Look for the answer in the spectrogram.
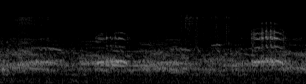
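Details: Common cranes in a vast roost at Tablas de Daimiel, Spain, calling as a foggy mid-January dawn breaks. Loud rolling trumpet calls come twice over a continuous background chorus from the flock, with greylag geese and teal nearby.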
